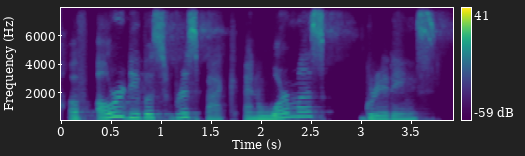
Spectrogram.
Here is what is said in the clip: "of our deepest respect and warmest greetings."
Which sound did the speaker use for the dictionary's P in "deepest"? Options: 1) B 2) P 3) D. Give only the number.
1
